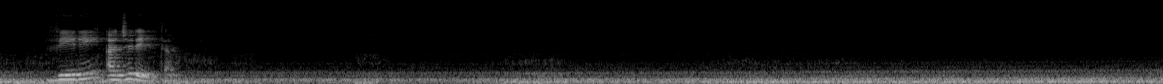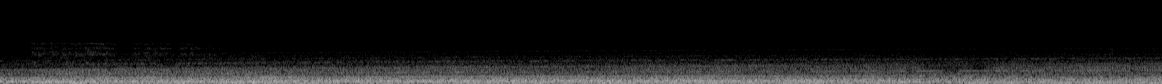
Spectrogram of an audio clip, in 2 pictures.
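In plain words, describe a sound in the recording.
A bus engine drones steadily and slowly rises in pitch as the bus speeds up.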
